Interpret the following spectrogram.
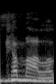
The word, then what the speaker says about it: Kamala: pronounce her name right it's kamala like a comma call mala and yet she pronounces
